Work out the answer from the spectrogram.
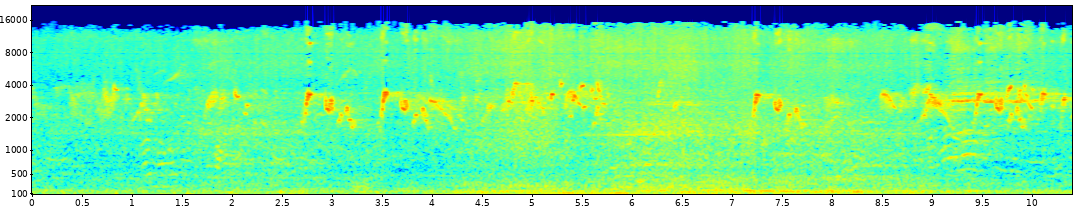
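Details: Red-whiskered bulbul, a fruit-eating bulbul of tropical Asia, delivering rapid chattering whistled phrases, three or four notes in quick bursts, repeated throughout over a low rumbling background.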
